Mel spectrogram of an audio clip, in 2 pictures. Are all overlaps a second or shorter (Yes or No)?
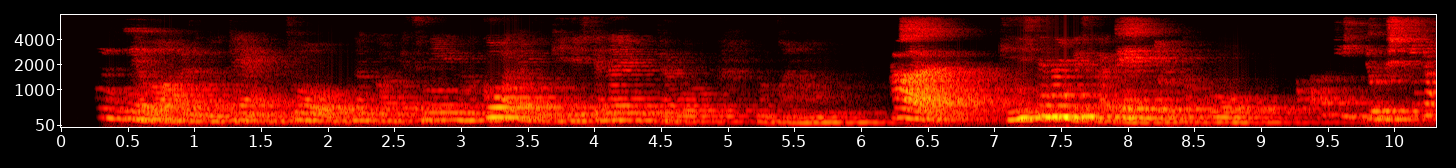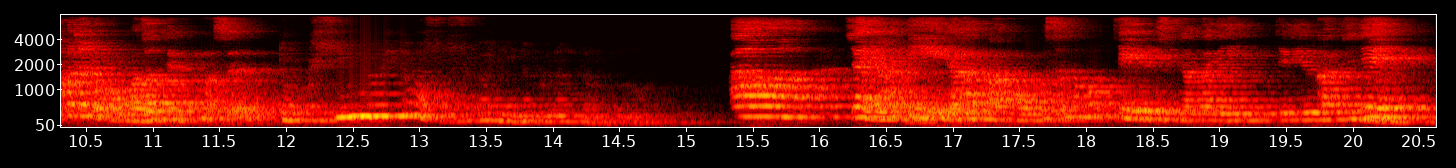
Yes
